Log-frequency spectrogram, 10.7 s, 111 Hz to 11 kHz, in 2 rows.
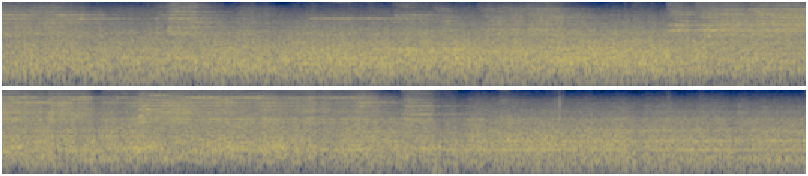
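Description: Mark 3 coaches of Network Rail's HST New Measurement Train rolling past close by, wheels rumbling and clacking on the rails, with high-pitched wheel squeals that come and go. A steady low hum joins in near the end.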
